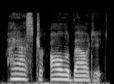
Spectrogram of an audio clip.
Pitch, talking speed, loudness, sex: 220 Hz, 315 wpm, -15 LUFS, female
